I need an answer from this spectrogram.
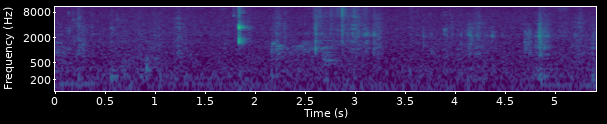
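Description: A man chewing a mouthful of food, with a sharp click about two seconds in and a few fainter clicks and taps.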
